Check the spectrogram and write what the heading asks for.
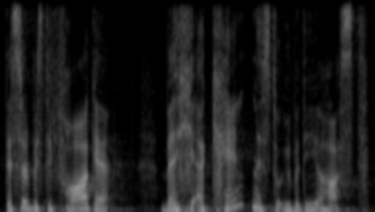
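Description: Man as a pastor, bright, higher voice, relaxed sermon with fillers and scripture reading. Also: measured pace. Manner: conversational preaching with fillers, reads scripture aloud.

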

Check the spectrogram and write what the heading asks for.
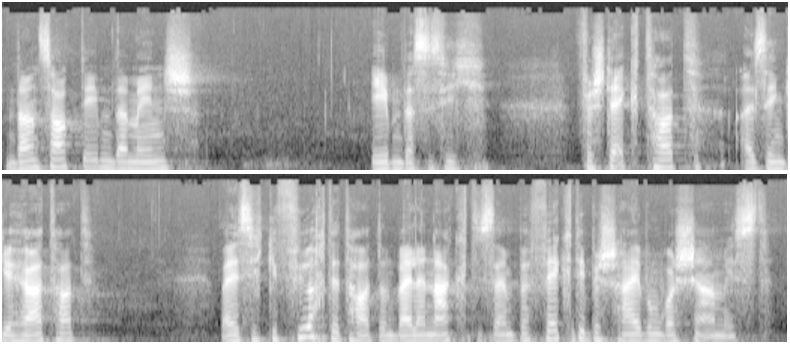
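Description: Man as a pastor, bright, higher voice, relaxed sermon with fillers and scripture reading. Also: normal speed. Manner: conversational preaching with fillers, reads scripture aloud.

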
